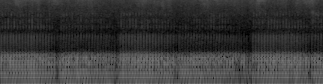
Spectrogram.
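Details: Kitten purring while being massaged, a steady low rumbling purr with breath phases alternating roughly every three-quarters of a second, each inhale and exhale slightly shifting the tone.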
